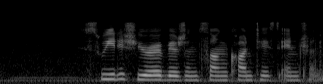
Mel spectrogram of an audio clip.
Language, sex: English, female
